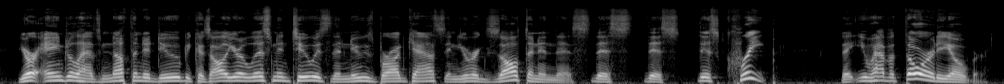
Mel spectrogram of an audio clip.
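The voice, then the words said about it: Imitates another person's accent. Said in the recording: “Am I getting the accent down? Am I completely fucking it up? I can't tell.”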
